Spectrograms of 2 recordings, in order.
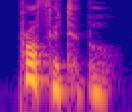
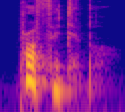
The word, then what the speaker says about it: profitable: you say profitable profitable with the stress on the first syllable try again profitable profitable and it comes from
